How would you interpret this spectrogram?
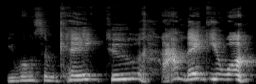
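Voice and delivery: very high, slow, with a laugh; spoiling his daughter with cake; doting daddy. Retold or imitated. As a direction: giggle as you spoil her. Dad voicing his doting reply.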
